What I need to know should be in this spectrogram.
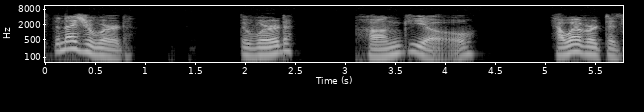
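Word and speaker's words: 朋友: In mandarin, Friends translates to Péngyǒu Heres a peculiarity to note! In pinyin, the word p is pronounced with a mixture of the tones p and b Its pronunciation is close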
